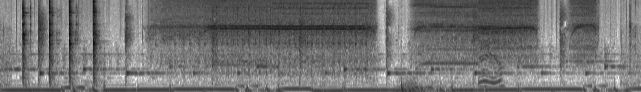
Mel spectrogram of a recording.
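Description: A power drill whines in repeated bursts, its pitch rising and falling as it bores through a steel bracket during a Toyota Tacoma suspension lift install, with clinks and handling noises between runs.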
